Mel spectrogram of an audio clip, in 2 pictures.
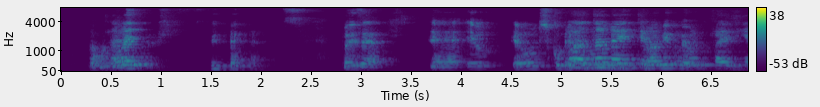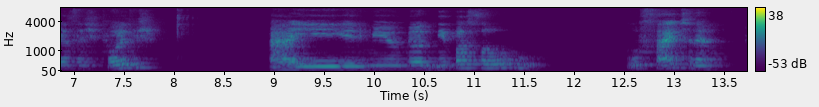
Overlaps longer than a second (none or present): present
